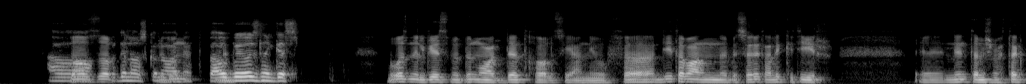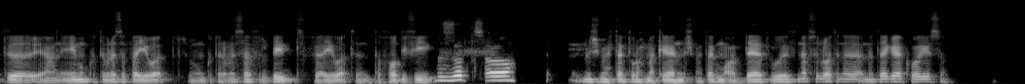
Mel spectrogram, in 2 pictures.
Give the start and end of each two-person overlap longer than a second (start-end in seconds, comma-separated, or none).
0.7-2.5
